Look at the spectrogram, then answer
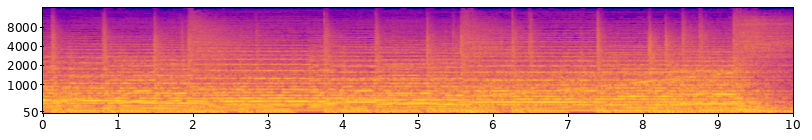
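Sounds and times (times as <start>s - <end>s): news theme music with hits: 0.0s - 10.0s.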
